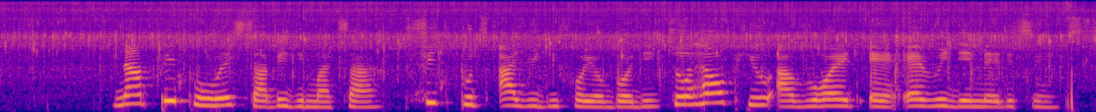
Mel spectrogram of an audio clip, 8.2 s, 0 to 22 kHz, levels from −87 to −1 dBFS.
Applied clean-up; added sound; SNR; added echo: none; Frying (food); 8 dB; none.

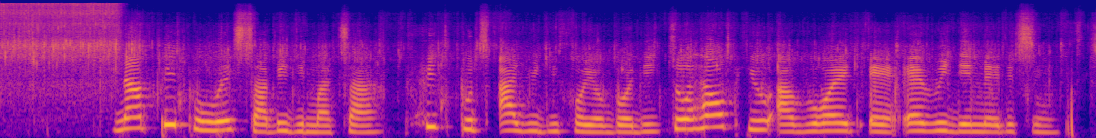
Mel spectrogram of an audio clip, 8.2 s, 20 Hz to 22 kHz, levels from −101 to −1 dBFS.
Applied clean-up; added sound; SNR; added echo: neural mask model RNNoise.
